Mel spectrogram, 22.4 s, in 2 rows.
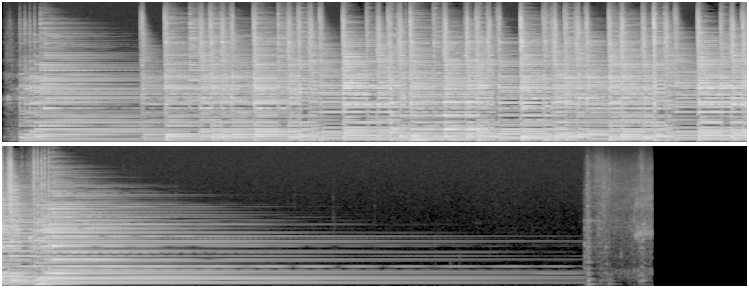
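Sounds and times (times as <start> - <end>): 
acoustic guitar chords recorded with U67 cardioid microphone, bass roll-off: 0.0 - 20.2.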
